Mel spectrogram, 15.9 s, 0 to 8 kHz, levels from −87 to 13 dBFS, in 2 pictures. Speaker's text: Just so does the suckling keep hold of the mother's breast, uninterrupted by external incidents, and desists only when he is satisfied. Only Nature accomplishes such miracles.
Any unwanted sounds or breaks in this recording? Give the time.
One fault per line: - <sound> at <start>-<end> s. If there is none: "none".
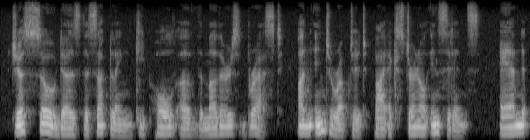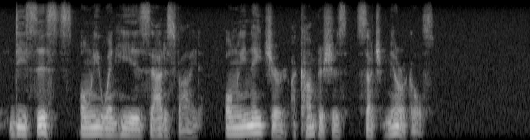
none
